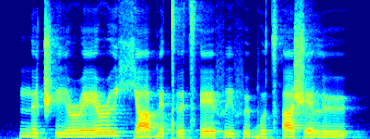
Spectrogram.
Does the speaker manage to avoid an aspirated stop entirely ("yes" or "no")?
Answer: yes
